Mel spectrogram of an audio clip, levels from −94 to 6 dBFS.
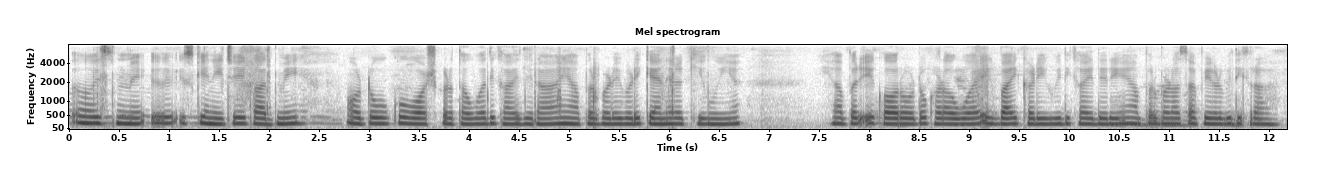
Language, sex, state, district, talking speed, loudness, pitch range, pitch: Hindi, female, Bihar, Saharsa, 225 wpm, -28 LUFS, 195-210 Hz, 200 Hz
